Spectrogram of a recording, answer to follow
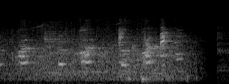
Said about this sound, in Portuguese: suas tradicionais galinhas da Angola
